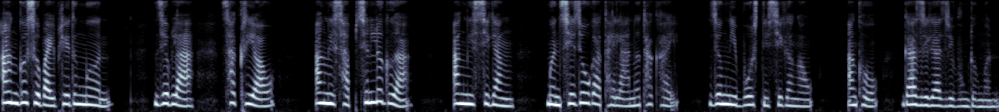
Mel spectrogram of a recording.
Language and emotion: Bodo, sad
